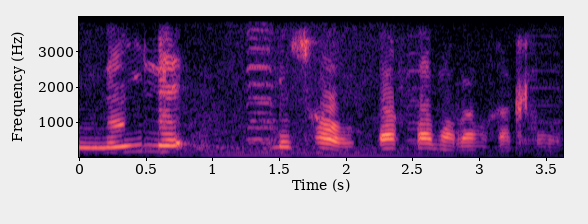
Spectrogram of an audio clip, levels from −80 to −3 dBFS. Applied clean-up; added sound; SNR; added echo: none; Rain; 19 dB; none.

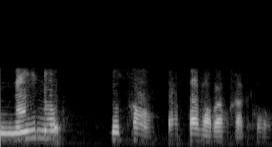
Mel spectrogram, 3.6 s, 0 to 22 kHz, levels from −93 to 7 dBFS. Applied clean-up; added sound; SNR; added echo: neural mask model DeepFilterNet 3.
